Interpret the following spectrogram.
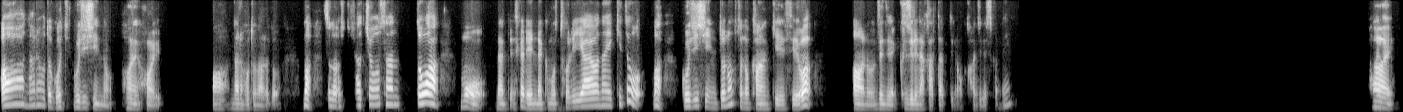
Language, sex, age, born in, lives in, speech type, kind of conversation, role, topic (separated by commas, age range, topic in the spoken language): Japanese, male, 20-24, United States, Japan, conversation, podcast, host, 信頼を取り戻すには、どのような行動が必要ですか？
